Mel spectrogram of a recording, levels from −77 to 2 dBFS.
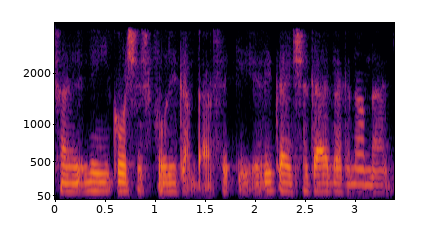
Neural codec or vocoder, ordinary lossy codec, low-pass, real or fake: codec, 16 kHz, 1.1 kbps, Voila-Tokenizer; none; 3.6 kHz; fake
